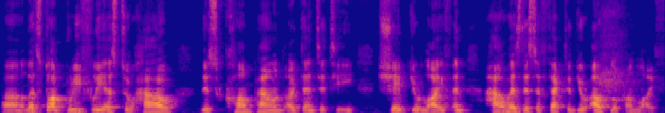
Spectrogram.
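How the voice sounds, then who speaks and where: A man interviewing a guest, asking formal questions in a measured, slightly halting way. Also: medium pitch, animated, creaky, a bit bright.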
